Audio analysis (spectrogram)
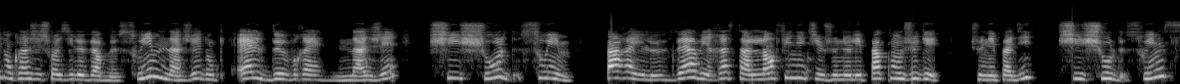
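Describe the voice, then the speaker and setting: Bright high-voiced teacher. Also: female voice, lo-fi sound. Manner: patient, repeats "d'accord?" often. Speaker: English teacher. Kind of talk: explaining lesson over slides.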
